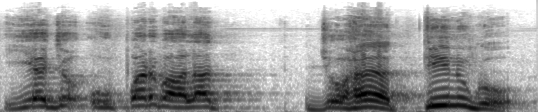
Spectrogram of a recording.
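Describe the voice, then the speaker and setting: A young male teacher, giving a classroom biology lecture and drilling students with repeated quick questions. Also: very high voice, animated, vocal fry, a little mellow, slightly rough.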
